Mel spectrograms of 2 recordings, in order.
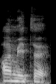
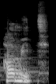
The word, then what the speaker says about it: Hamit: Dolayısıyla A sesi kısa okunur. Nasıl? Hamit. Eğer A sesini Hamit olarak okursak bu sefer anlam değişir. Hamdeden, şükreden anlamına gelir.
